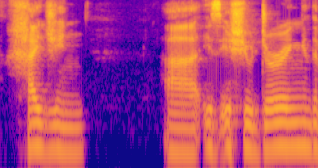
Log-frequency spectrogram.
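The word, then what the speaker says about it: Haijin: probably correct me, but I believe it's pronounced hygiene.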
